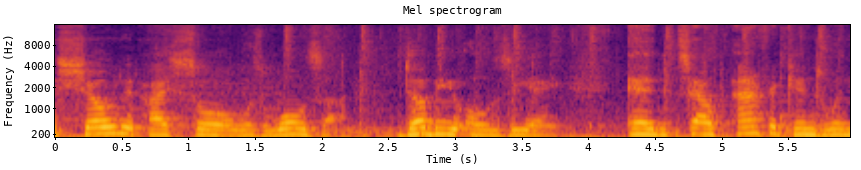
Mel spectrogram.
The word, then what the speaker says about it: Voza: My name is Voza, V for V-O-Z-A. The show that I saw was Voza, W-O-Z-A.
